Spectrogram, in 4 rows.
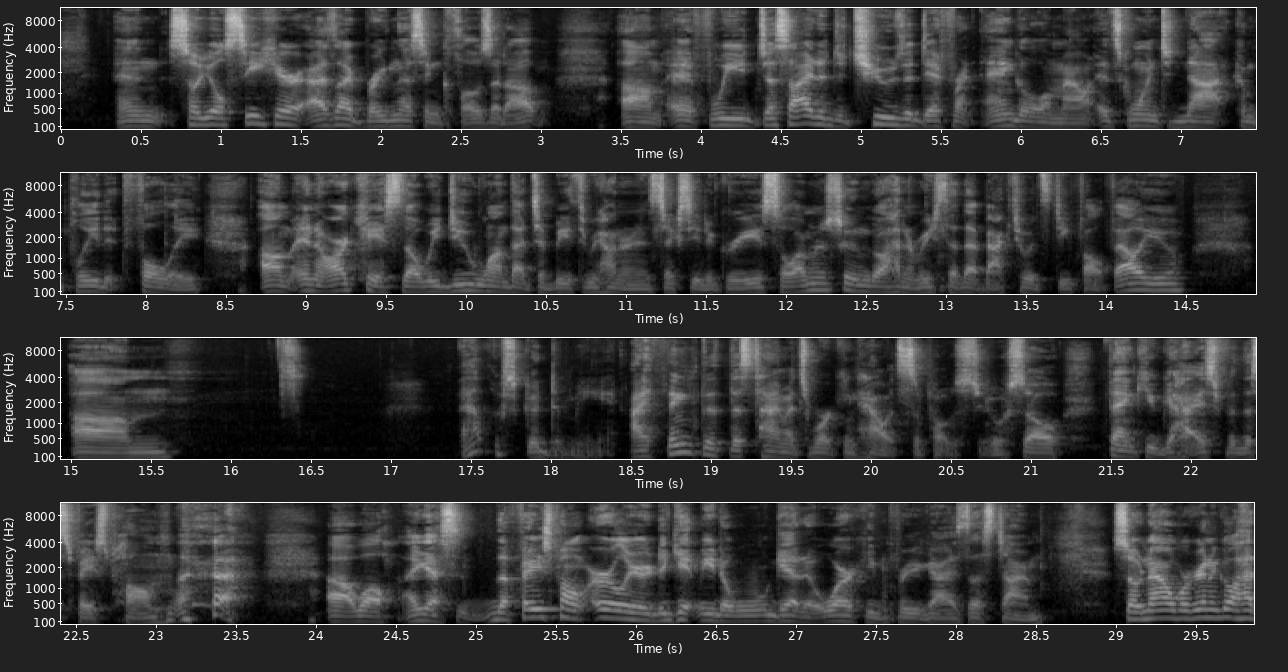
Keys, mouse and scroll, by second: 2.8 middle click, 3.9-5.8 scroll up 1, 6.0-6.3 scroll down 1, 6.3-8.1 middle drag, 10.0-11.2 drag, 11.5-12.8 right drag, 18.2-18.5 scroll down 1, 18.5 middle click, 19.7-20.2 scroll up 2, 20.2 middle click, 22.8 scroll down 1, 23.3-24.9 middle drag, 28.5 middle click.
